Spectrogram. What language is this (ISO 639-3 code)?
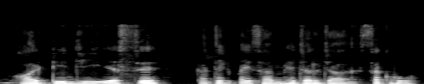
mag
